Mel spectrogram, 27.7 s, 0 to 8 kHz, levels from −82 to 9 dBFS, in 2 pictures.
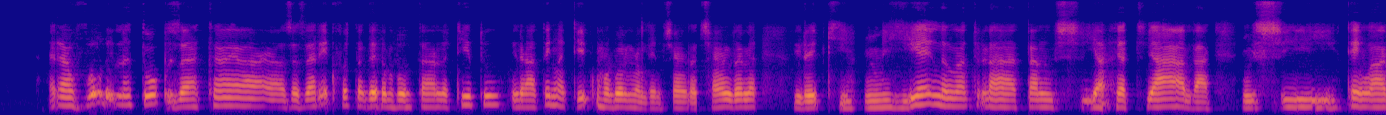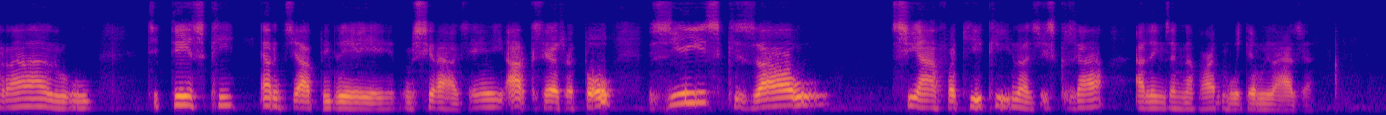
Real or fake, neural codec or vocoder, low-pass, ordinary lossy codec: fake; codec, 16 kHz, 1 kbps, FunCodec, trained on LibriTTS, 50 frames a second; none; none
